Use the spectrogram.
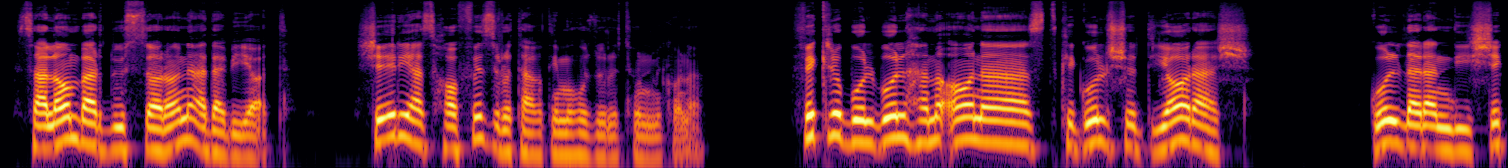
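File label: Farsi, Iran, male, voice over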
